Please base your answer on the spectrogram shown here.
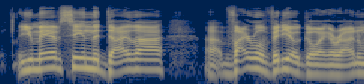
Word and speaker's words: Deila: His name, we think, is pronounced Ronny Deila. Deila.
